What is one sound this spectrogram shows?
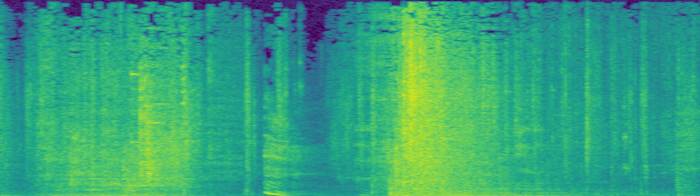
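A metal locker scrapes and topples over with a crash.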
